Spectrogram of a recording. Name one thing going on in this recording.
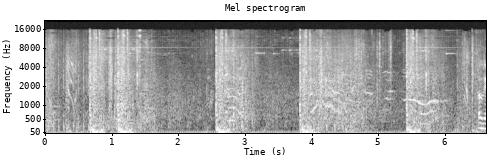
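Rifle shots crack at intervals.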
